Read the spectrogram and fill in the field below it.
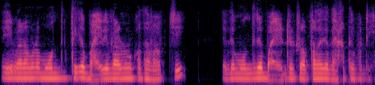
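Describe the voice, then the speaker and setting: A man narrates a casual vlog, talking slowly and quietly because of a sore throat. His delivery stays flat and even, with little rise and fall. It is recorded on a phone he holds himself as he walks around temple grounds. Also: fairly high pitch. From West Bengal, India. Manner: speaks slowly and softly, addressing viewers as friends. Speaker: travel vlogger. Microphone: phone held while filming.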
